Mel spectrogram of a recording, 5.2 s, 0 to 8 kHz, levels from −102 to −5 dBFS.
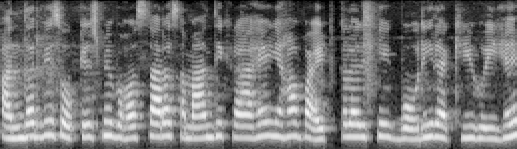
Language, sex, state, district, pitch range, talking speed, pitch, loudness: Hindi, female, Chhattisgarh, Sarguja, 230-260 Hz, 230 wpm, 245 Hz, -17 LUFS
